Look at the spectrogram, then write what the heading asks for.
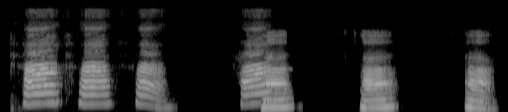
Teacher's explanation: H dari dia kan dari tengah tenggorokan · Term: H tipis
